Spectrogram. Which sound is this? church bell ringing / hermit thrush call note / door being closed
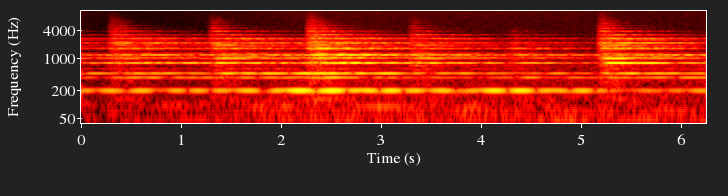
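church bell ringing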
